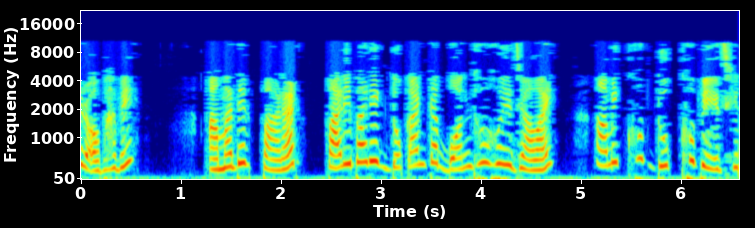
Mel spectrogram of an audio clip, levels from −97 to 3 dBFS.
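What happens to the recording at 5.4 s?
At 5.4 s the speech carries the same washy, ringing quality heard throughout, with hiss swelling and fading with the signal and nothing above 10.4 kHz. This is likely heavy WMA compression, pointing to about 24 kbps, where long transform blocks smear quantisation noise and weak components are zeroed.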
